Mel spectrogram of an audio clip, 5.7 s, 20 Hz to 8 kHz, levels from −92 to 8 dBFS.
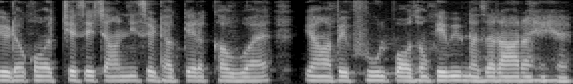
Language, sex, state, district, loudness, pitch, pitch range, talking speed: Hindi, female, Bihar, West Champaran, -17 LUFS, 150 Hz, 145-155 Hz, 220 wpm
